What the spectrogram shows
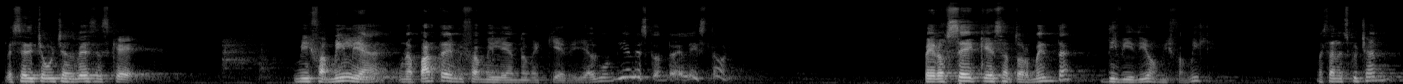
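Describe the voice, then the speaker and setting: A man's voice: mid-range voice, very animated, moderate pace, long pauses, big-room sound. A male pastor preaching a sermon with emphasis, often asking the congregation whether they follow him.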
